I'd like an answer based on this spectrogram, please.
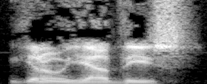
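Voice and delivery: normal talking voice

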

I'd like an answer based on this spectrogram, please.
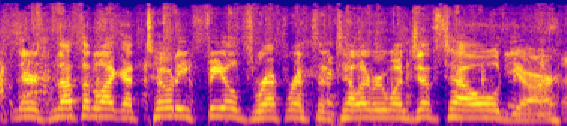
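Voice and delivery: ordinary talk

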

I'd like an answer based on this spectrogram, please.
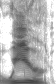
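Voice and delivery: "Weird" said loud, imitating how they say it; mimicked "Weird"; imitated pronunciation. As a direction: punch "Weird" in imitation of their way. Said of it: "You know how y'all say it".

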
